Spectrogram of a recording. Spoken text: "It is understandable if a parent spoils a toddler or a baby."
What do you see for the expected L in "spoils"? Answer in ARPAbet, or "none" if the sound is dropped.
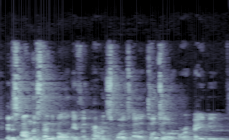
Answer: none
